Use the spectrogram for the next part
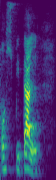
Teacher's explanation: En hospital no aspiramos la H. La H no tiene ningún sonido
